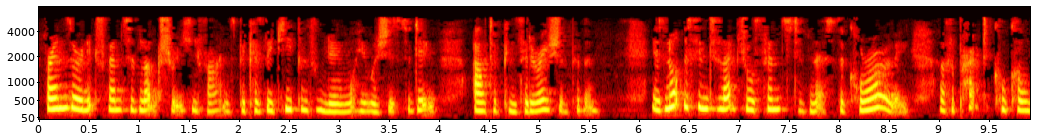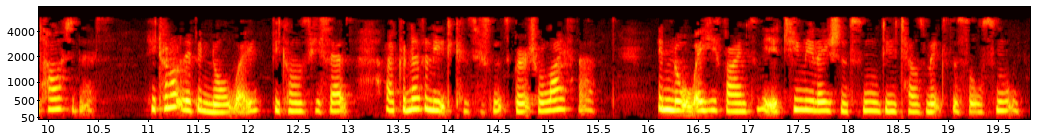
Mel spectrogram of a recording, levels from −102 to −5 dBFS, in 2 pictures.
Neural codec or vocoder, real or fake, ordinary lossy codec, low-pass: autoencoder, 22.05 kHz, a latent of 192 numbers a frame, VITS, trained on one speaker; fake; MP3, 24 kbps; 7.2 kHz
